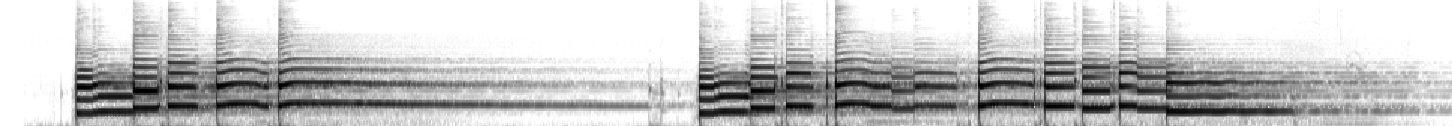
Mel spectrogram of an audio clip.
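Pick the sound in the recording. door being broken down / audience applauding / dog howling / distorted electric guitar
distorted electric guitar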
